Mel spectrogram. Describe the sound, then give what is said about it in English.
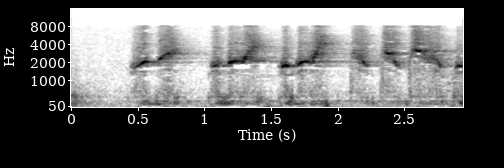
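A person whistles in imitation of a canary's song, as done to train a male canary kept alone in a dark cage: a series of quick, high, warbling trills and chirpy slides, repeated in five or so short bursts with brief gaps between them. “Grandpa began going like this. The canary was in the cage by itself.”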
